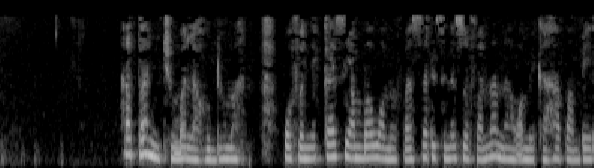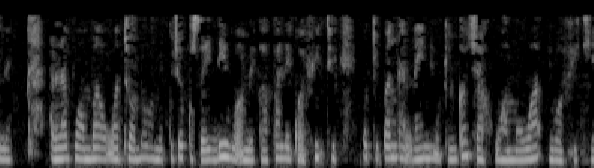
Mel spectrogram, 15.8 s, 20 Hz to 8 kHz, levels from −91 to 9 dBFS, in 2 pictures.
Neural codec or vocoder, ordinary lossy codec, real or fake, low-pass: none; MP3, 24 kbps; real; 7.2 kHz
